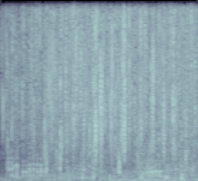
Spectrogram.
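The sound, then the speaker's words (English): Dense, steady crackling like static or frying fat, made by snapping shrimp: countless tiny sharp pops overlapping in a continuous hiss, with no voices present. “These crackles come from snapping shrimp.”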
